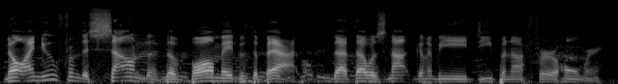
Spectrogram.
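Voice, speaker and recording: Relaxed male baseball play-by-play announcer. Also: normal speed, a crowd in the background. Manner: easygoing, chatty between pitches. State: has the hiccups.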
